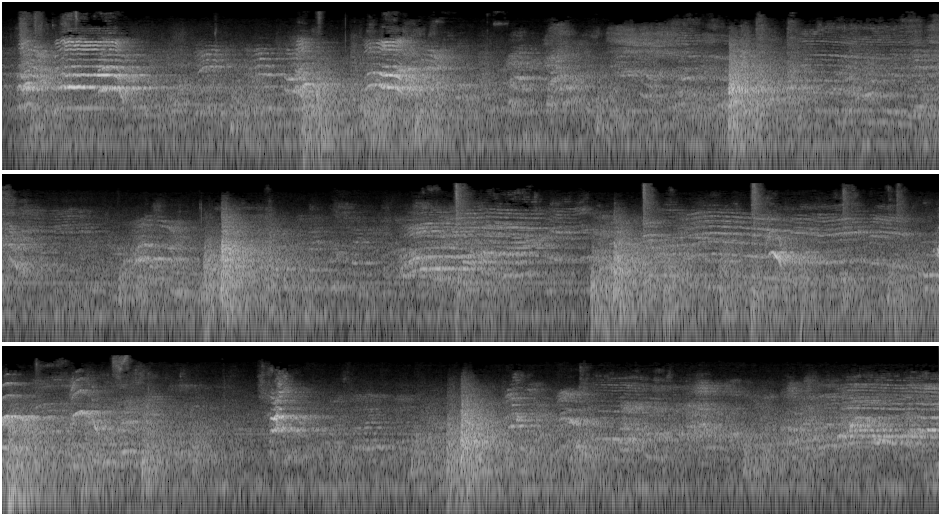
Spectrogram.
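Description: Young children shout and chatter excitedly in a large echoing hall.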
